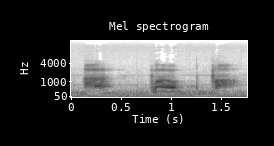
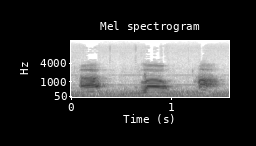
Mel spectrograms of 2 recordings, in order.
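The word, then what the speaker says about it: Aloha: Every 2 letters is a syllable per se, followed by a vowel, or a vowel is 1 syllable. So if you look at this, it's real simple. A-lo-ha. A-lo-ha.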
